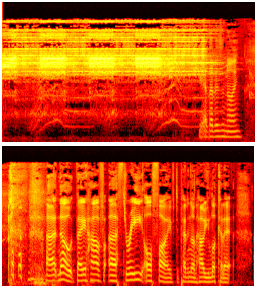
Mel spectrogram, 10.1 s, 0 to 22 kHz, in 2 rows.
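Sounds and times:
buzzer sounding for a wrong answer: 0:00.0 - 0:04.8
speech: 0:03.9 - 0:10.1
laughter: 0:05.0 - 0:06.0.

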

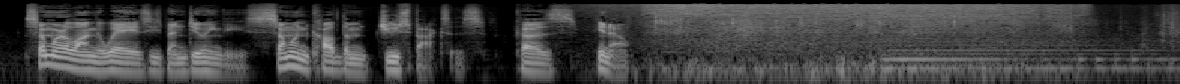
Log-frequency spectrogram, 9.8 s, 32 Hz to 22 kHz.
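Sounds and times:
speech: 0:00.3 - 0:05.8
aerosol spray paint can spraying on a city utility box: 0:04.8 - 0:09.3.

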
